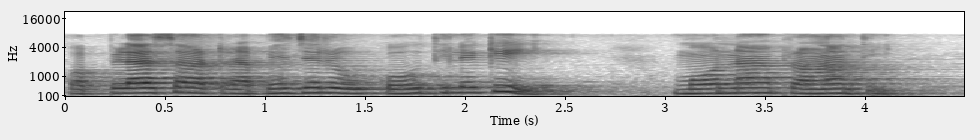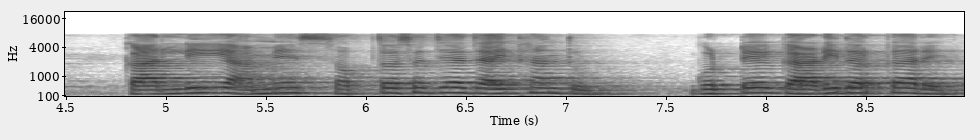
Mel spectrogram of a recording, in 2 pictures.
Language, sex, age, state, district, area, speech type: Odia, female, 30-45, Odisha, Dhenkanal, rural, spontaneous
